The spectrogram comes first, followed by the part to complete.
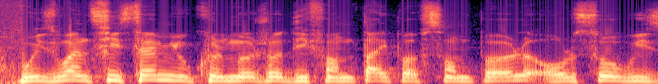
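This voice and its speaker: Speaking with a French accent, a man has a fairly high pitch, a dark, mellow tone and ordinary pitch variation. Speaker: product sales trainer. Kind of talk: product presentation. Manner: halting.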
